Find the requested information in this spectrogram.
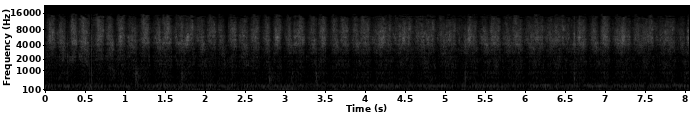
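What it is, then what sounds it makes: Cardboard eyeshadow palette. Fingertips and nails rub and scratch across the printed back of a flat pink cardboard eyeshadow palette held up in both hands. The result is a steady, bright, dry scratching with a quick back-and-forth rhythm at a soft level.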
